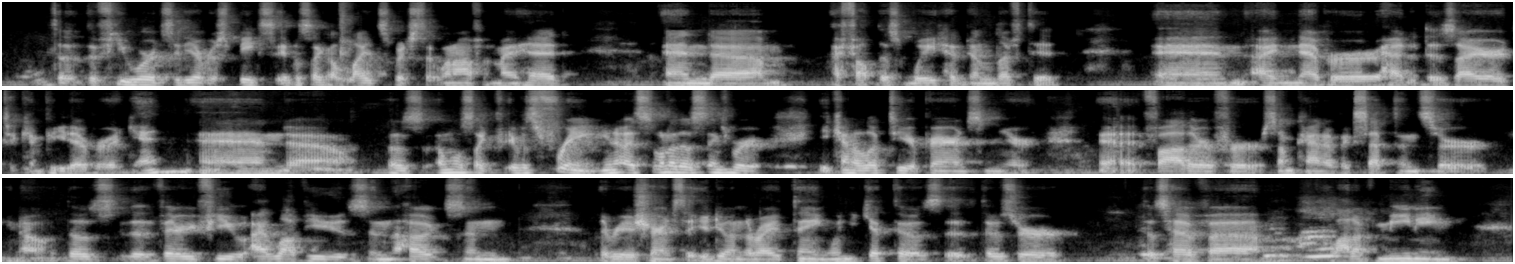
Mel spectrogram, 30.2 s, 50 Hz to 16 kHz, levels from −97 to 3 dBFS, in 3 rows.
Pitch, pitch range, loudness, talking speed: 100 Hz, 95-110 Hz, -21 LUFS, 215 wpm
